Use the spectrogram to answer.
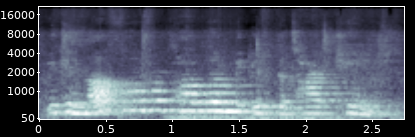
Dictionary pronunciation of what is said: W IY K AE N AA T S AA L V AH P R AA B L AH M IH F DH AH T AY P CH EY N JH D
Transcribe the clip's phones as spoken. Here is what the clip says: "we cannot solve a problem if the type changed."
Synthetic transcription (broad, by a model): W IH K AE N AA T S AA V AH P R AA B L AH M IH F DH AH T AY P CH EY N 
